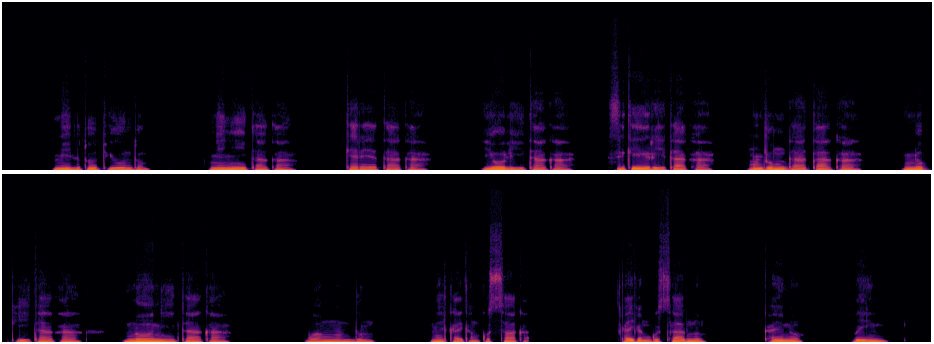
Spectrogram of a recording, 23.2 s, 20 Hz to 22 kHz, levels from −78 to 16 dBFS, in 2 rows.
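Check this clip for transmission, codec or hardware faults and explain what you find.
Three kinds of network-delivery fault affect this speech clip, all between about 10 and 18 seconds.

Repeated stalls (stutter) occur from 9.79 to 10.85 s and again from 11.25 to 11.71 s. Packets arrived late, so the jitter buffer kept running dry and the receiver extended the last sound to cover the holes. In the first span twelve gaps total 208 ms, the longest 68 ms. In the second, five gaps total 203 ms, with one lasting 169 ms, long enough to fade. Nothing is lost, but the speech drags and stutters.

A jitter buffer slow-down follows from 12.58 to 14.11 s. With its reserve low, the receiver repeated single pitch periods to rebuild it, adding 195 ms and running at 88% speed. The pitch stays the same while sounds draw out.

A jitter buffer speed-up runs from 15.90 to 18.45 s. The buffer held too much audio, so the receiver trimmed short pitch-period pieces, removing around 0.3 s and playing at 111% speed. 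The pitch is unchanged, but delivery sounds noticeably hurried.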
